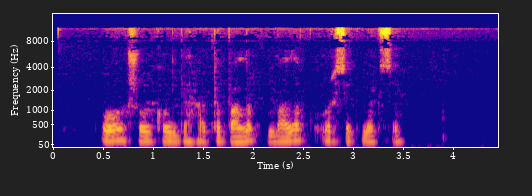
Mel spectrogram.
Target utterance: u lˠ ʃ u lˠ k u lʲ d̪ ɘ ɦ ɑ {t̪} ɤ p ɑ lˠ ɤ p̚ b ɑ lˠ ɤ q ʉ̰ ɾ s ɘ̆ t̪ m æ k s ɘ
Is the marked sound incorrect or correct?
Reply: correct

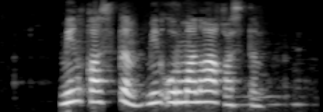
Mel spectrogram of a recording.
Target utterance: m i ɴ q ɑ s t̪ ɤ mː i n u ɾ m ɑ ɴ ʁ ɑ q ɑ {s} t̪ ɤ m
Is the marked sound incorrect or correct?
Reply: correct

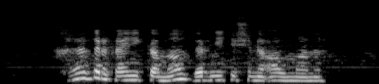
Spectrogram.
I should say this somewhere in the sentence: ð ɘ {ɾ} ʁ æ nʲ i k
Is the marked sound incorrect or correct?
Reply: correct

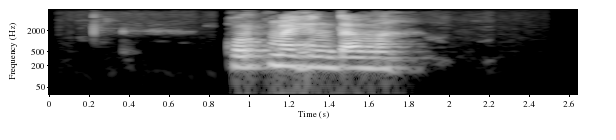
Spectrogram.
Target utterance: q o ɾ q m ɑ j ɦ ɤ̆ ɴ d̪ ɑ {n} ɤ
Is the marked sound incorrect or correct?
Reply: incorrect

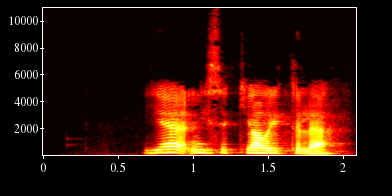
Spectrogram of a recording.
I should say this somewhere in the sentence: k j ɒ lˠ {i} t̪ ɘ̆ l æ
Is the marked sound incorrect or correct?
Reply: correct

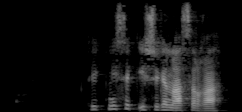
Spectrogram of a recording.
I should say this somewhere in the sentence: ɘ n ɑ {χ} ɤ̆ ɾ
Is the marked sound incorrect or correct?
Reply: incorrect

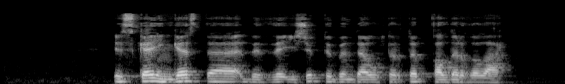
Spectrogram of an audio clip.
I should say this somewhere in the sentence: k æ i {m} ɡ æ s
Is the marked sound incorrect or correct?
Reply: incorrect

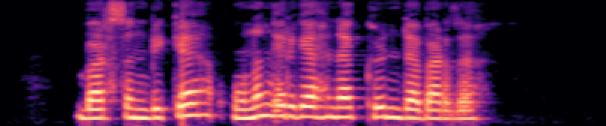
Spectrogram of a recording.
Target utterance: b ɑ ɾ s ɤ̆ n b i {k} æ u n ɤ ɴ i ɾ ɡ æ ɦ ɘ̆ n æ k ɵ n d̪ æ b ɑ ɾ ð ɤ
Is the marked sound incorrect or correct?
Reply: correct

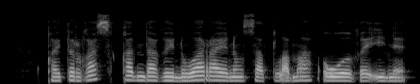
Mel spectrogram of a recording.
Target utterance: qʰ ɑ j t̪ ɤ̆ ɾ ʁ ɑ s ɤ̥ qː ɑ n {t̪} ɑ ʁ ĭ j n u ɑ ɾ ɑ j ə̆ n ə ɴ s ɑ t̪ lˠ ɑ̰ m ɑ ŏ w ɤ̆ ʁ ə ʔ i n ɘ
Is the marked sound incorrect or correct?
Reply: incorrect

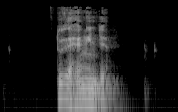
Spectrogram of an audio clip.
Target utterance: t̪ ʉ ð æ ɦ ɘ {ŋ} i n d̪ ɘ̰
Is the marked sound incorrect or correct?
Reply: correct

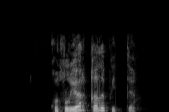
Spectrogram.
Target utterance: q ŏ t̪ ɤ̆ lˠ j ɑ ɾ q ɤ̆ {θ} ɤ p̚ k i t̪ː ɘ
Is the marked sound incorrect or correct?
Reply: incorrect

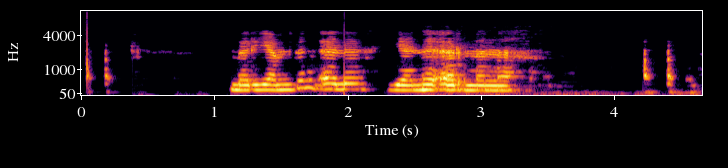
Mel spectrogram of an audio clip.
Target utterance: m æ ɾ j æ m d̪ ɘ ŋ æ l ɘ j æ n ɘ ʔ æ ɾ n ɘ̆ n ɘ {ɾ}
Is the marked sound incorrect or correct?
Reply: incorrect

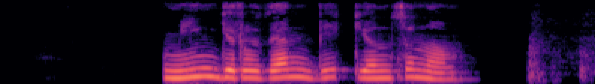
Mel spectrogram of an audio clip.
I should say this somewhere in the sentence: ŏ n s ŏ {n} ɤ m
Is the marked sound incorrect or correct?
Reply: correct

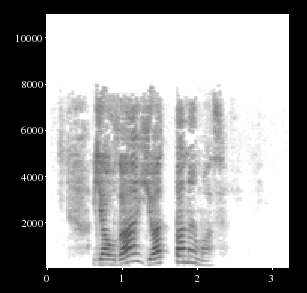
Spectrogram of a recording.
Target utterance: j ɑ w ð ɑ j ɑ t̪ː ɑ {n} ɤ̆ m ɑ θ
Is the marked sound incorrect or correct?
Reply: correct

